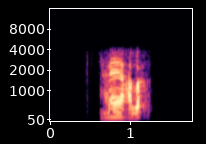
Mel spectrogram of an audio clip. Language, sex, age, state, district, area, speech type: Santali, male, 18-30, Jharkhand, Pakur, rural, conversation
